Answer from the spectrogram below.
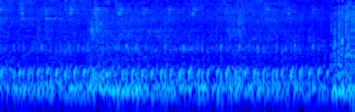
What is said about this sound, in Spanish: Una moto circula por un campo cerca de la vía del tren.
